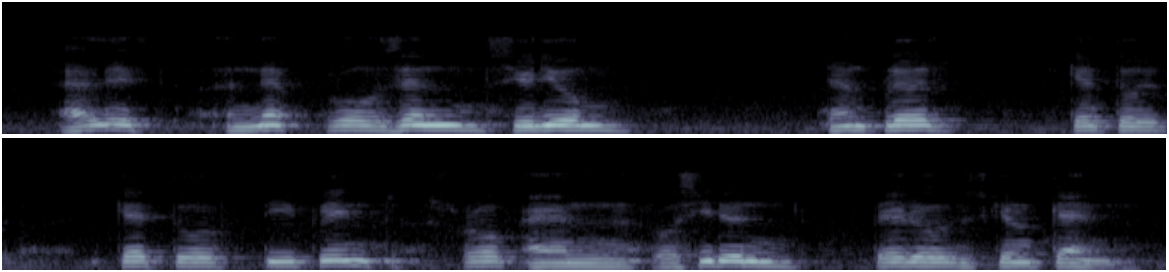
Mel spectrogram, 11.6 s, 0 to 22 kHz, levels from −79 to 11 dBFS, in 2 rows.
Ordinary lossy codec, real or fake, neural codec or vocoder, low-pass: none; real; none; 7.2 kHz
